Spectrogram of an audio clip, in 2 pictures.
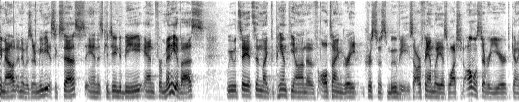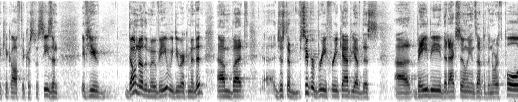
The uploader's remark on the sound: A sermon preached at Sojourn East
